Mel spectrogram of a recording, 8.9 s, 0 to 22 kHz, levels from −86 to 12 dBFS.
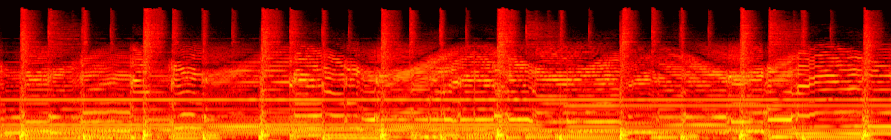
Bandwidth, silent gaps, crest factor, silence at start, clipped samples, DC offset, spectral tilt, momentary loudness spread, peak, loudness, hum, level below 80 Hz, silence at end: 17.5 kHz; none; 16 dB; 0 s; under 0.1%; under 0.1%; -5.5 dB/octave; 3 LU; -2 dBFS; -19 LUFS; none; -28 dBFS; 0 s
